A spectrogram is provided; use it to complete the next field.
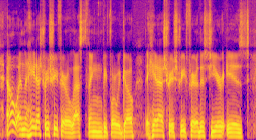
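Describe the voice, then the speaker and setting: Pitch variation stays ordinary throughout. The delivery comes at a fairly quick pace. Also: man, medium pitch for a man, very even loudness. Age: 60s. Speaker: interviewer, radio host and MC. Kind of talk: casual interview chat.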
